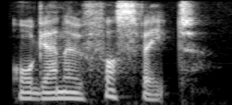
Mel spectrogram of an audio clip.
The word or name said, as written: organophosphate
